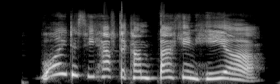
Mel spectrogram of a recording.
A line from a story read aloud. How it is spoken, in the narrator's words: whined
